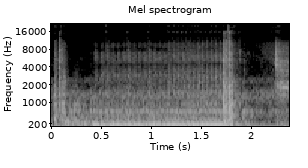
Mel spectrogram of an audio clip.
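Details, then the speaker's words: Older Nissan 350Z, battery voltage low: turning the key lights the accessories but gives only fast buzzing starter clicks and no cranking, a battery too weak to turn the engine; needs a jump start. "you turn it on or you try to turn it on and this is what you see you start to get the accessory lights turn on and you can see your battery voltage is down so obviously L you're going to hear clicks like"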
